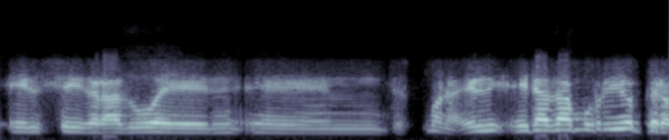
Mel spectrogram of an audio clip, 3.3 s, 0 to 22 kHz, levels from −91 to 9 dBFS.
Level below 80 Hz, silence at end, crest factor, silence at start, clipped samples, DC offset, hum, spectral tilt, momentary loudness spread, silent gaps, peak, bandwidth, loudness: -72 dBFS; 0 s; 16 dB; 0.05 s; under 0.1%; under 0.1%; none; -7 dB/octave; 13 LU; none; -4 dBFS; 4.7 kHz; -19 LUFS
